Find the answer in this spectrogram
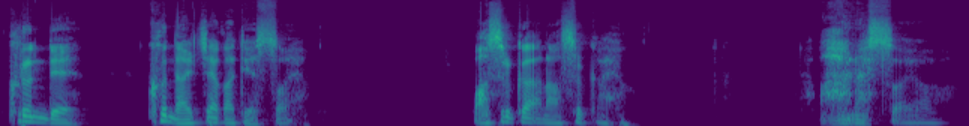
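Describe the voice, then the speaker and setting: A man preaching a sermon as senior pastor, swinging between loud exclamations and hushed asides and putting questions to his congregation. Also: on the low side, a little slow, gravelly, breathy edge.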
